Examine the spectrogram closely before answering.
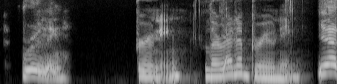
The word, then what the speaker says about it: Breuning: how do you say your your last name Bruning Bruning Loretta bruny yeah it's my ex-husband's name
